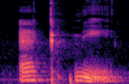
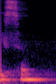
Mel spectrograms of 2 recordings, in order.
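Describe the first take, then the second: First: The word is said like 'ack-mee', ending in 'ee'. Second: The word is said like 'ay-sim', ending in 'im'. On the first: The speaker calls it right. "that's why I looked it up" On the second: The speaker calls it wrong. "What did I say?"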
